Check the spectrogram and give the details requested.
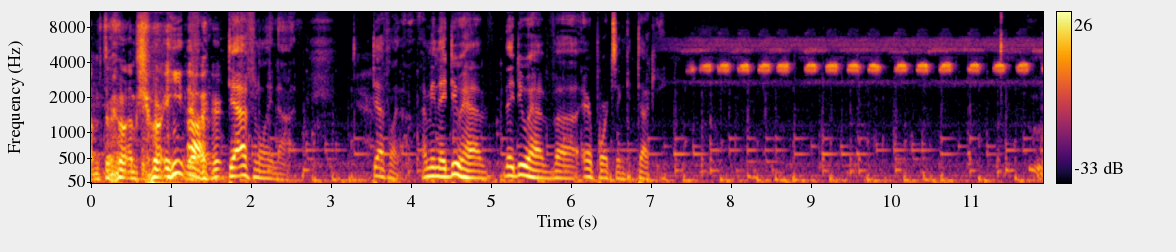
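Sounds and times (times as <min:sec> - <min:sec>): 
speech: 0:00.0 - 0:02.6, 0:03.5 - 0:07.3
crickets chirping: 0:07.1 - 0:11.9.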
